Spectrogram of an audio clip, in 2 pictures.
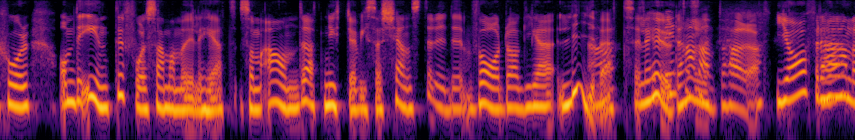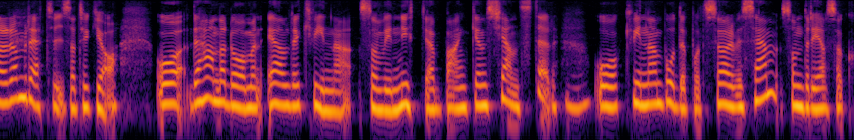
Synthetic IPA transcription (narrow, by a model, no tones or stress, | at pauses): ɧʊɾʔɔmd̪ɛʔɪnt̪əfoːɾʂamːamœ̰jlɪɡɦḛːt̪sɔma̰nd̪ɾaːt̪nʏt̪javɪsːaɕɛnst̪əɾɪd̪ɛvɑːɖɑːɡlɪɡaliːvə̰t̪ɛlːəɾɦʉ̟ːɖɛɦa̰ | jɑːfœɖɛɦæːɾhand̪lad̪ɛɔmɾɛt̪ːvḭːsat̪ʰʏkːəjɑ̰ːʔɔd̪ɛɦand̪laɖoɔmɛnɛld̪ɾəkʰvɪnːa̰sɔmvɪlnʏt̪jabaŋkənsɕɛnst̪ə̰ɾʔɔkʰvɪnːanbʊd̪ːəpʰɔɛt̪sœɾvɪshɛmːsɔmd̪ɾeːvsavkʰ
